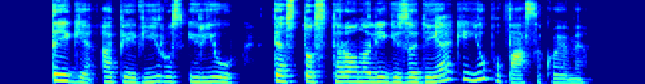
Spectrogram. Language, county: Lithuanian, Klaipėda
